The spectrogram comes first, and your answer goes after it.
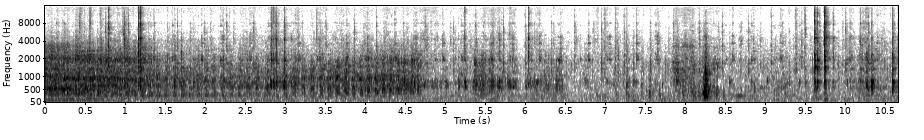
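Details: Alarm clock called a hippo repeater, with a units mechanism, from an eBay box of clocks: light, steady ticking over some handling noise; movement running evenly and normally.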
